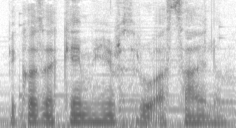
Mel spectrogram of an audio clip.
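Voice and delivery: plain reading voice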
